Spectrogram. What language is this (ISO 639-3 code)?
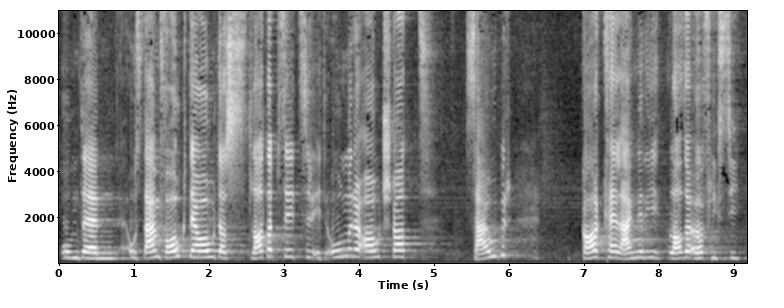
gsw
